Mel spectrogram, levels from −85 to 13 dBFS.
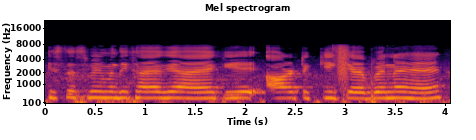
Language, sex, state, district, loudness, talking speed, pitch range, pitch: Hindi, female, Uttar Pradesh, Shamli, -14 LUFS, 165 wpm, 270-280 Hz, 275 Hz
